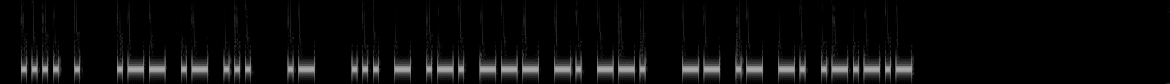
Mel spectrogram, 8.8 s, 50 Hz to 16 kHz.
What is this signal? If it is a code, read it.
Morse code, heard as a keyed tone, about 30 wpm, 700 Hz. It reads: HE WAS A STRONG MAN.
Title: Sentences from Top 1000 Words - Review Part 3 - 30wpm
